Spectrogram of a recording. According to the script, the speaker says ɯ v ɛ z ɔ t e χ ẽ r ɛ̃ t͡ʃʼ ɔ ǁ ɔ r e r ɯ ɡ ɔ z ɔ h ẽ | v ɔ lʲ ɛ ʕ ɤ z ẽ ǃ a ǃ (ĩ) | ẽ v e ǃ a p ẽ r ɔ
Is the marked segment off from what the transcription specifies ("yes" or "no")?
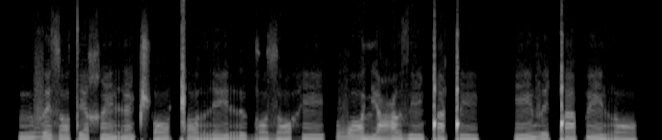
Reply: yes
